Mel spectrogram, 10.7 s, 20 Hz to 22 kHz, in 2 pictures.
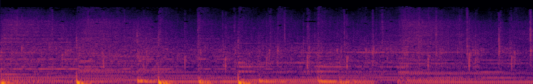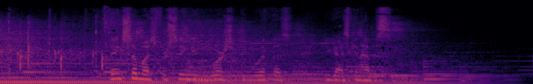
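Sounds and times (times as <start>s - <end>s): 
church audience clapping during a worship service: 0.0s - 8.2s
speech: 6.5s - 9.4s.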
